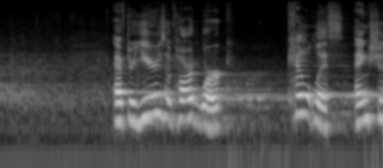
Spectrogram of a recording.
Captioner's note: cheering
